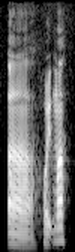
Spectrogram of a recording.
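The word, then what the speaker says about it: Hoytema: Going back to more Hoytma, is that how you say it?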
